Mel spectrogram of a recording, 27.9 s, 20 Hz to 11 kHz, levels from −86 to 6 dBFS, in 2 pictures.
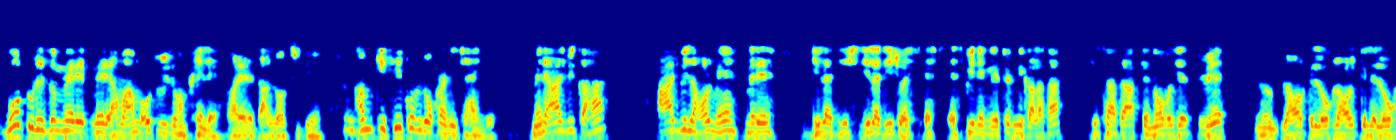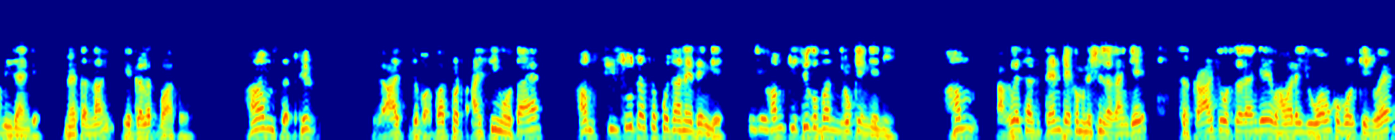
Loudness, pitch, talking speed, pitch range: -20 LUFS, 165 Hz, 205 wpm, 135-190 Hz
